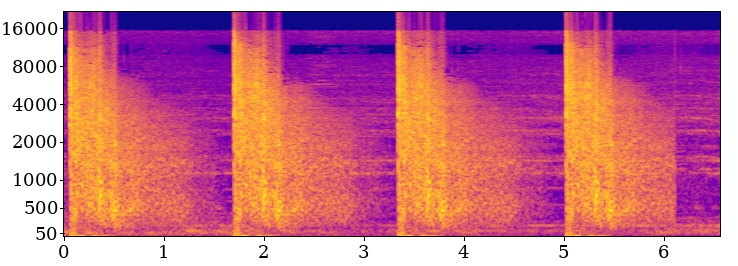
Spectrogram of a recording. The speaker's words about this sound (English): I was awoken in the middle of the night by the sound of the door creaking open grabbed my gun and just sat up in bed, firing off towards the open door.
